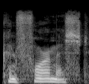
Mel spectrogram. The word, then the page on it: conformist: American English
